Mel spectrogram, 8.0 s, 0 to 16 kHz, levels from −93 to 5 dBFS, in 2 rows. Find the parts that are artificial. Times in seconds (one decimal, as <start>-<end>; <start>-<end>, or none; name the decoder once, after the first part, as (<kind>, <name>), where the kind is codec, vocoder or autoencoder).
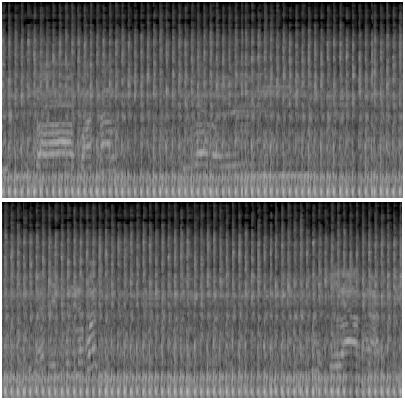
0.0-2.4 (vocoder, BigVGAN v2); 3.7-5.9; 6.7-8.0

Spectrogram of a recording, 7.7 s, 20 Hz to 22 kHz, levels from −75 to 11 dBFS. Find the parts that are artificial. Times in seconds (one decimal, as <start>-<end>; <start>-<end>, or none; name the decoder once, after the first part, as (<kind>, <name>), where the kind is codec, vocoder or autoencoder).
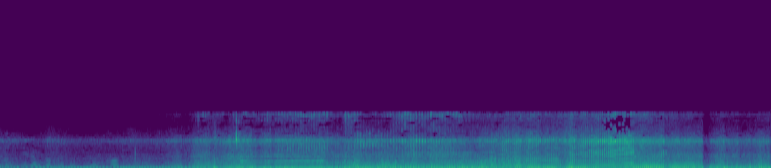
6.2-7.0 (vocoder, BigVGAN v2)

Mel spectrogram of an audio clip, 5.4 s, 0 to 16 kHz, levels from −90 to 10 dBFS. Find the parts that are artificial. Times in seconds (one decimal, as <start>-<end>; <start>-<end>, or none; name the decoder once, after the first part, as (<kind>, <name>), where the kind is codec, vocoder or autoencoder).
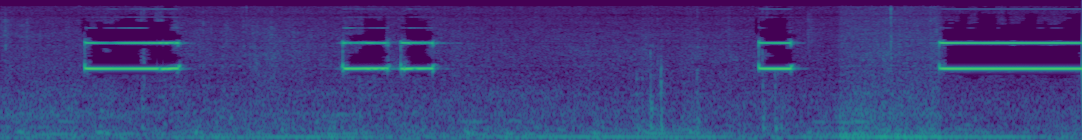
0.8-3.0 (vocoder, BigVGAN v2); 4.2-4.7

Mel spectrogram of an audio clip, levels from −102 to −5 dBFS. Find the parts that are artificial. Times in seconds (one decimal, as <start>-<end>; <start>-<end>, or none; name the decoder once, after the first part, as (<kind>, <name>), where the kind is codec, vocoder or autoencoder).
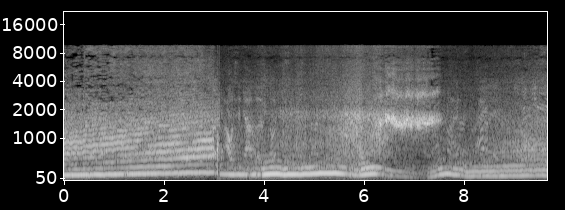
0.0-6.5 (vocoder, BigVGAN v2); 7.2-9.7

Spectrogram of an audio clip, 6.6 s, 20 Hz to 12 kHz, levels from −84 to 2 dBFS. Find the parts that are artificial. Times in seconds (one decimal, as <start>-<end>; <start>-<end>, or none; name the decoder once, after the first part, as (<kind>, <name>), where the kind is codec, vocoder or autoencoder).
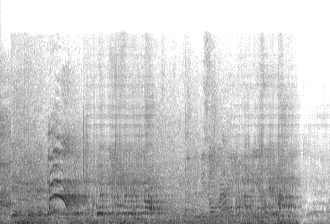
1.7-3.1 (vocoder, BigVGAN v2); 4.6-6.6

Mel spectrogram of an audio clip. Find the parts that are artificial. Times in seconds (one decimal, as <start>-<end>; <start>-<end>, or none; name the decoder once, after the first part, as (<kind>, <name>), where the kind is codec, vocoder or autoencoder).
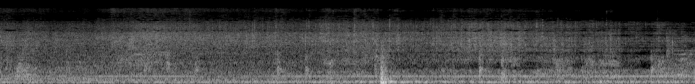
5.3-6.2 (vocoder, BigVGAN v2)

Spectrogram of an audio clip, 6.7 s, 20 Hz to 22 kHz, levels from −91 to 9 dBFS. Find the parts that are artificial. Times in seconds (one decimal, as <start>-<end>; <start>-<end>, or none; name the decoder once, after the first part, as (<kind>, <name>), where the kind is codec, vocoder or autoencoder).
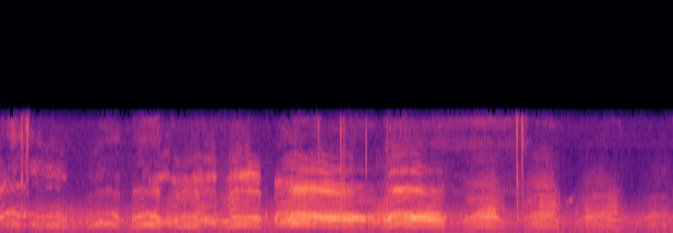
0.0-2.7 (vocoder, BigVGAN v2); 3.7-4.6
